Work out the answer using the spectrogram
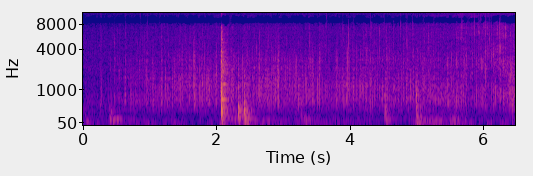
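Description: Chicken curry and rice sizzling in a hot frying pan as the curry is added, the sizzle growing louder over the first second or so. A sharp knock sounds about two seconds in, with a few lighter knocks later.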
